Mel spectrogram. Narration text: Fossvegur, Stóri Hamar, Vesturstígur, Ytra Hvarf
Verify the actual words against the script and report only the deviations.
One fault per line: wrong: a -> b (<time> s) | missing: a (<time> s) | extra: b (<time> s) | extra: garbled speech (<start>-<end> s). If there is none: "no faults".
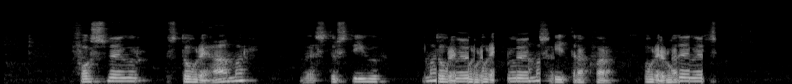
extra: garbled speech (4.2-5.6 s)
extra: garbled speech (6.4-7.2 s)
